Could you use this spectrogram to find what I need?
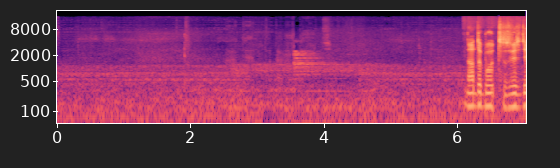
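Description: Spell effects whoosh and clash in a fantasy battle.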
